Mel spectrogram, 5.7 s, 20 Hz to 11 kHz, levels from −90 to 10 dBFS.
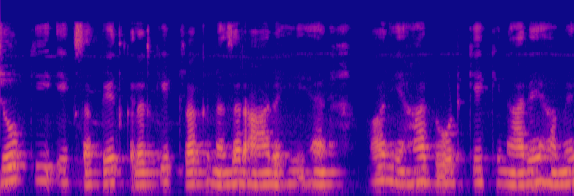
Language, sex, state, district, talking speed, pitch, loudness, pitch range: Hindi, female, Bihar, Saharsa, 190 wpm, 165 Hz, -31 LUFS, 155-180 Hz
